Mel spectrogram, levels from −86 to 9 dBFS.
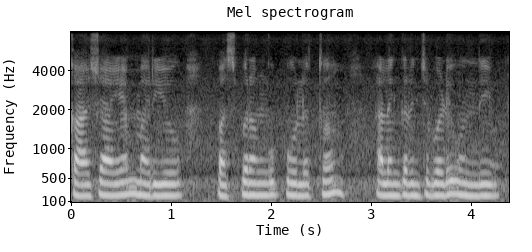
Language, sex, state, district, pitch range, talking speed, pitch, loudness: Telugu, female, Telangana, Hyderabad, 195-210 Hz, 95 wpm, 205 Hz, -14 LUFS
